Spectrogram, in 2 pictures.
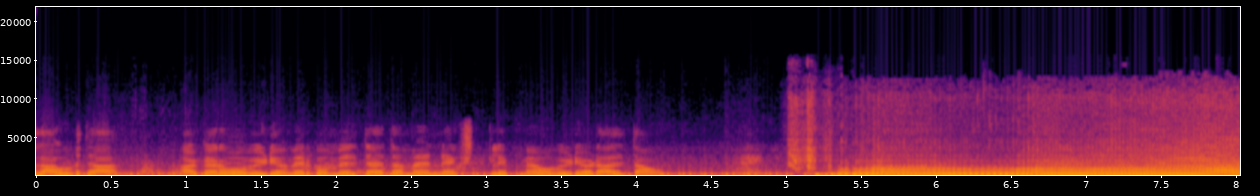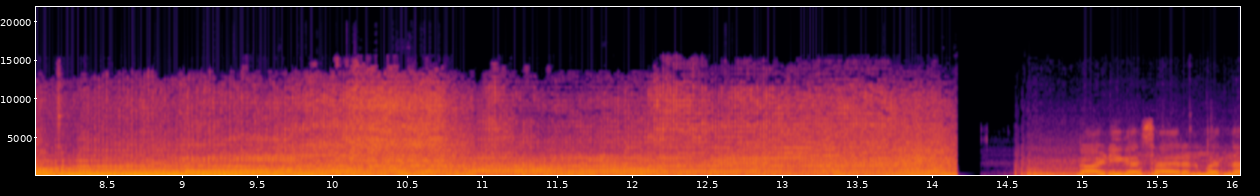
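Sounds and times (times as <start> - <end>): motorcycle engine revving: 0.0 - 16.0.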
